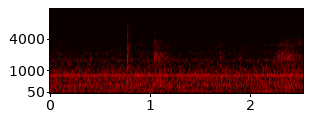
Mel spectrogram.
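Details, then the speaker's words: Compaq Presario 1237 laptop that sat in a wet basement, 4.1 GB hard drive: faint irregular clicks at each user action over a steady mid-pitched hum; drive suspected to be dying. "Um that is clicking and dying as we speak. I can hear it clicking every time I click on something."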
